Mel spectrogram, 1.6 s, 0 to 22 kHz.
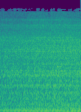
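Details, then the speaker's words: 2012 VW Jetta after water pump replacement, engine warning light on: steady, even, smooth idle hum with no knocks or misses; no coolant leak found, belts and pulleys working well, normal idle. "not bad we want we don't want there we want there in there we want to see in there even no leak no leak okay"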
